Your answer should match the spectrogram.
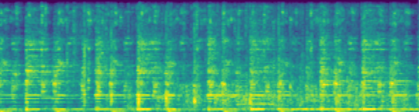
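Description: Turkish folk dance music with a steady drum beat about three times a second under a held melodic note.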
